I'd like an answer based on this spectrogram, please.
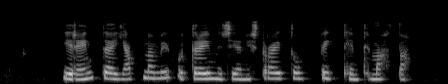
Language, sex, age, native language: Icelandic, female, 20-29, Icelandic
